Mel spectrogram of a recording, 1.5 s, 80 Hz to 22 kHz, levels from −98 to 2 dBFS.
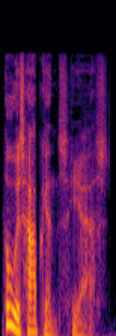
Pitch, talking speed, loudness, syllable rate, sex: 120 Hz, 195 wpm, -20 LUFS, 5.0 syllables/s, male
